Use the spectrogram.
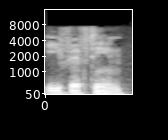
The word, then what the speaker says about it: Eyjafjallajökull: But those of us who are not Icelandic actually pronounce it E15. That is to say, E followed by 15 letters.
